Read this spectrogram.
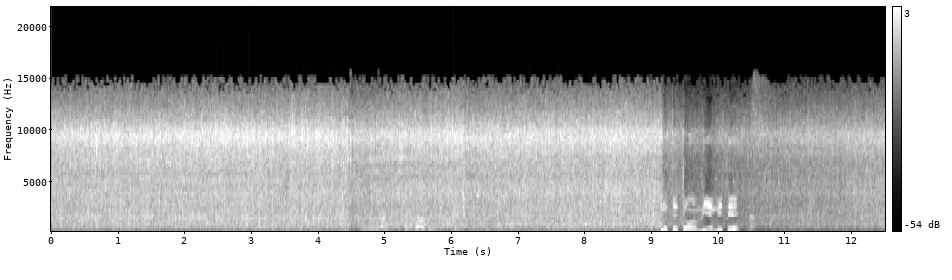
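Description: Water ripples and gurgles steadily over stones.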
